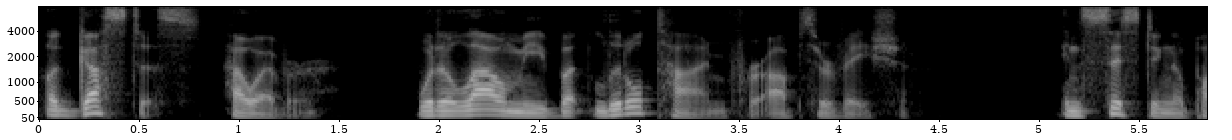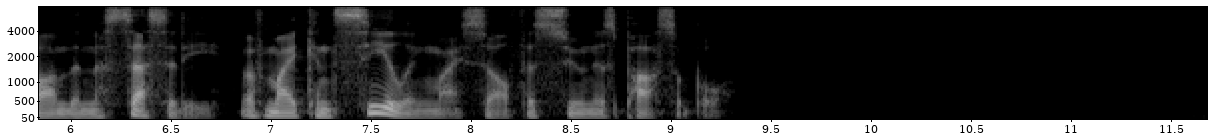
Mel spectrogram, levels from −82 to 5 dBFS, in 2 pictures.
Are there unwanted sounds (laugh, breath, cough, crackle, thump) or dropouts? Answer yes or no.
no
